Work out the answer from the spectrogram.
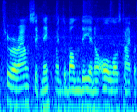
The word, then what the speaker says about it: Bondi: Bondi, I'm sure what you say, Bondi. Locals say Bondi.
